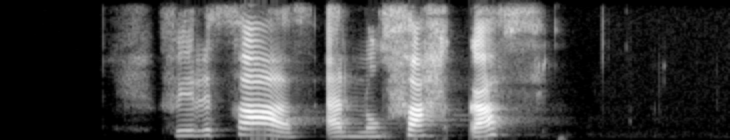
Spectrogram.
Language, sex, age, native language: Icelandic, female, 8, Icelandic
